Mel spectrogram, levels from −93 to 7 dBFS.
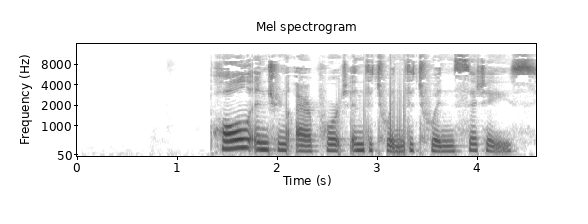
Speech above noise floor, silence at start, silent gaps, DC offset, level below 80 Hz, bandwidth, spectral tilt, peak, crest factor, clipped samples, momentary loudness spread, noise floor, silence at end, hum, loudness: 55 dB; 1.35 s; none; under 0.1%; -64 dBFS; 11.5 kHz; -4.5 dB/octave; -10 dBFS; 18 dB; under 0.1%; 10 LU; -82 dBFS; 0 s; none; -27 LUFS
